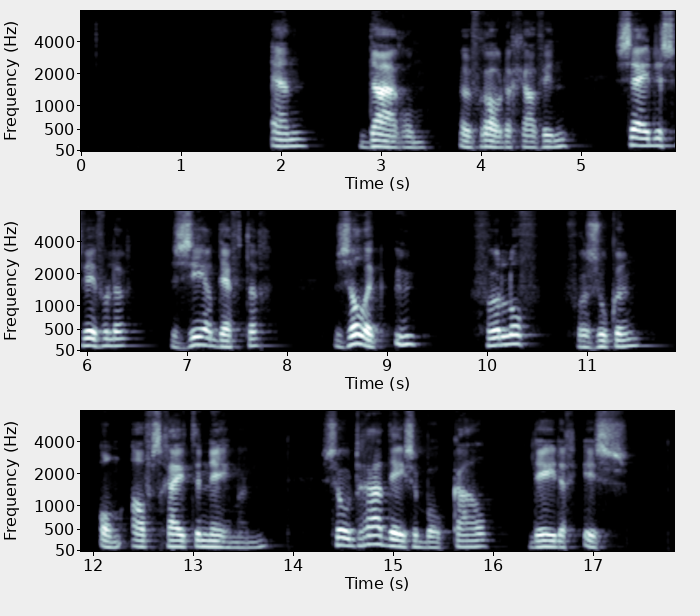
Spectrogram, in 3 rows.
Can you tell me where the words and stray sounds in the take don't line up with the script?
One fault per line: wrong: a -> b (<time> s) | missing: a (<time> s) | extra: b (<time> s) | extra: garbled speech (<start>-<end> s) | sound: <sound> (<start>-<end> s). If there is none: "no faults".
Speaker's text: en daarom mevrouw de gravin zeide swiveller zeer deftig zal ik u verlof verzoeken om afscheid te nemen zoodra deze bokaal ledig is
no faults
